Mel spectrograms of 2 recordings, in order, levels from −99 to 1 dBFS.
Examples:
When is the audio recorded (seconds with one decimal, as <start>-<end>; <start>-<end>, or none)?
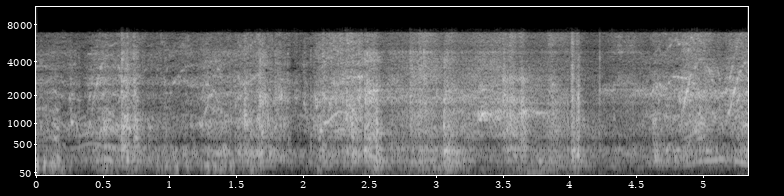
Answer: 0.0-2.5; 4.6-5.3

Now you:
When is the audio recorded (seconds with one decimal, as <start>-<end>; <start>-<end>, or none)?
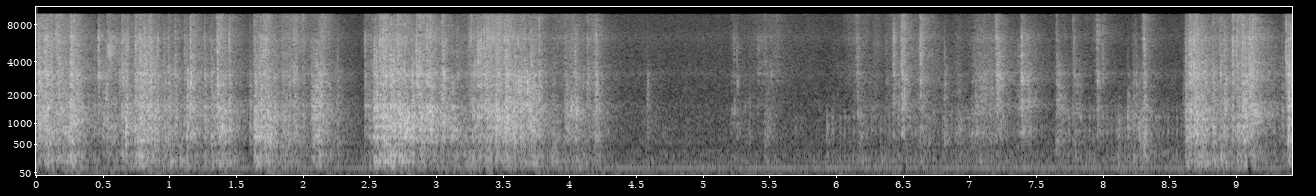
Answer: 0.0-9.4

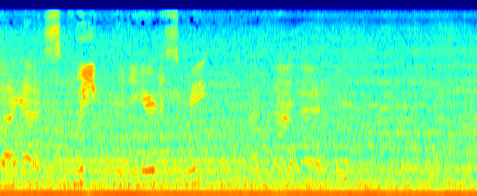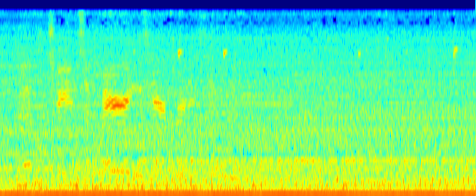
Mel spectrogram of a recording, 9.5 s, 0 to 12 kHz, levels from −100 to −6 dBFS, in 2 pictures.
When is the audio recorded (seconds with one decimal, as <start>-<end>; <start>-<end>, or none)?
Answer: 0.0-2.7; 5.2-9.5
